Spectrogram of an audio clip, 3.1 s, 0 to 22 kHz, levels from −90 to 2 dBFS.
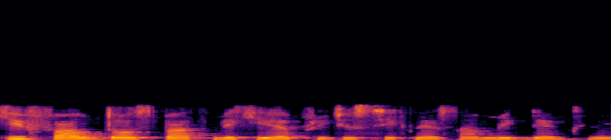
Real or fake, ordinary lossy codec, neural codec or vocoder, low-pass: real; none; none; 5.4 kHz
